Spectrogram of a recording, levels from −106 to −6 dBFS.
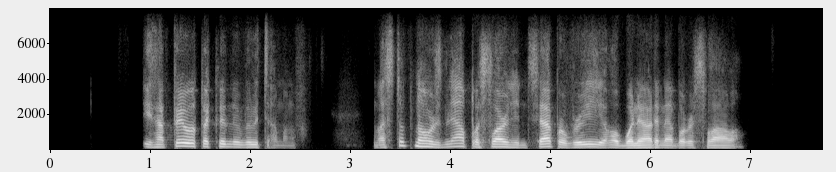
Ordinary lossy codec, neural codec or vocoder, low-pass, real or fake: Opus, 16 kbps; codec, 16 kHz, 0.5 kbps, X-Codec, HuBERT features, trained on balanced general audio; 7.2 kHz; fake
